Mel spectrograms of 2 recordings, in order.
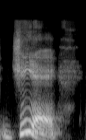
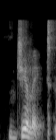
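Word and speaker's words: Gillett: The referee for the game at the weekend, listeners, is going to be 36-year-old Australian-born referee Jared G.A. Is that how you pronounce it? Gillette? G.A.? – Gillette.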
